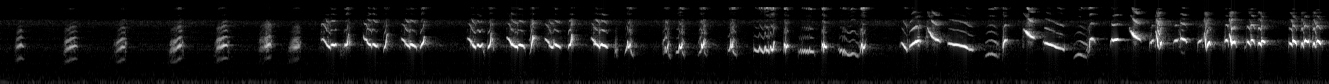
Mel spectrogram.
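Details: Northern mockingbird, a young yearling bird in Florida, singing vigorously: rapid strings of sharp whistled chips repeated in series, shifting to denser warbling phrases with swooping slurred notes, nearly continuous over steady low background noise.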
